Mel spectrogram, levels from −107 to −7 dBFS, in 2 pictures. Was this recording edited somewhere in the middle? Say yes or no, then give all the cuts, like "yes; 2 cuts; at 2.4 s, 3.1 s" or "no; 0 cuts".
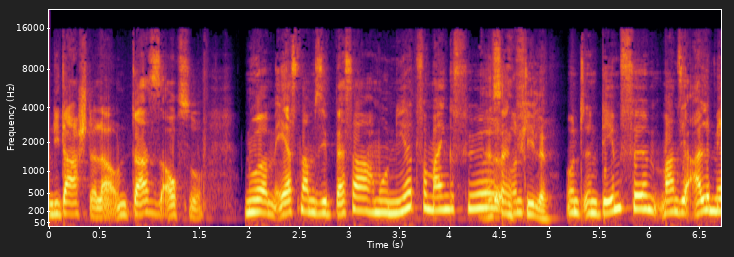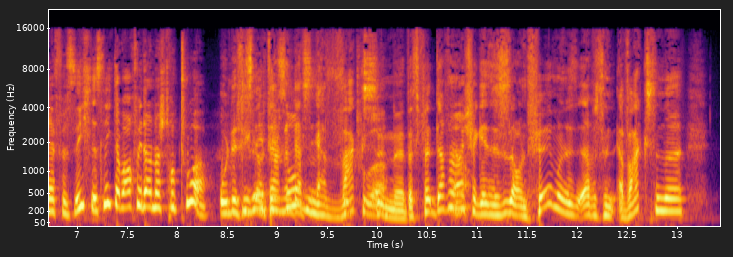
no; 0 cuts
